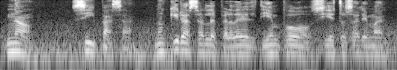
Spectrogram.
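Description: A man's voice: on the low side, moderate pace, background noise, lightly acted. An actor playing an earnest, insecure middle-aged man with a Rioplatense Argentine accent, speaking hesitantly in a naturalistic audio drama. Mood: guilty, anxious.

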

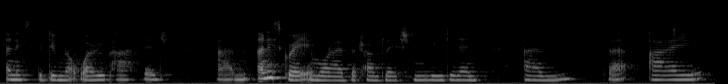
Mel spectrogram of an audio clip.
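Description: Young woman, podcast guest, creaky low-key tone, chatty and self-deprecating, roomy echo. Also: fairly even intonation, moderate pace. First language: Welsh. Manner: chatty, self-deprecating, often trails into soft asides. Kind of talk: casual chat.

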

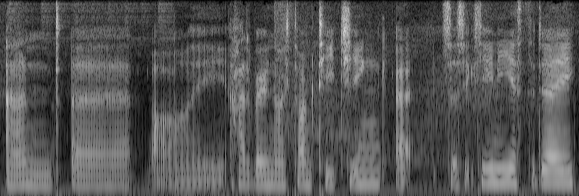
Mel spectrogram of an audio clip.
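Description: Slightly croaky woman podcast co-host. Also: fairly low pitch, flat delivery, a little slow, dark tone.

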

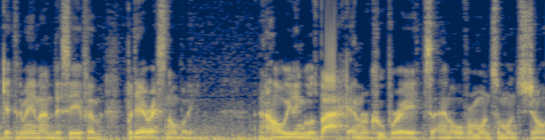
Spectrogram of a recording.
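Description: Deep voiced guy casually recapping a movie on a podcast, bit of background noise. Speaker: podcast co-host. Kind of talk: casual recap of a film story, partly read from notes. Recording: clear background room noise.

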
